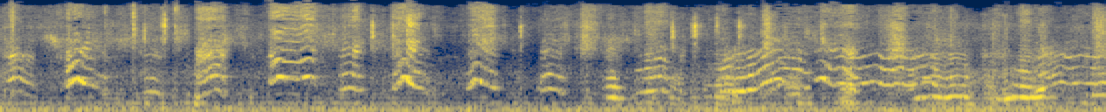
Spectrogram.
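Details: Stray puppies, a litter whose mother has just left, crying sadly: overlapping high, wavering whimpers and yips rising and falling in pitch, some short and choppy, others drawn out, over a steady low rumble.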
